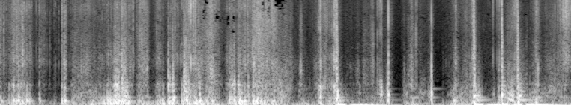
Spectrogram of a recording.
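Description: Fingertips scratch and rub the fuzzy black foam windscreen on a Blue Yeti microphone, close up. The result is a dense, bassy rustling and scraping with muffled thumps, then a run of sharper, separated taps and brushes toward the end.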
